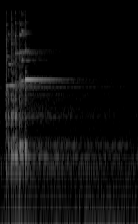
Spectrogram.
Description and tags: Fretless Zither "pin-drop" Gliss
A gliss using the small ends of the wires on a fretless zither where they meet the tuning pegs. Rather strange sound.
glissando, zither, pluck, fretless-zither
